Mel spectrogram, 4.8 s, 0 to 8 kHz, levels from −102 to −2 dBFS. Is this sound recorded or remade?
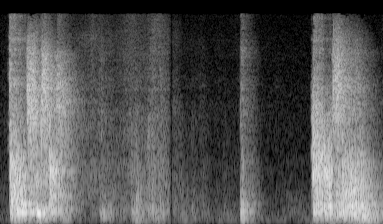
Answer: recorded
